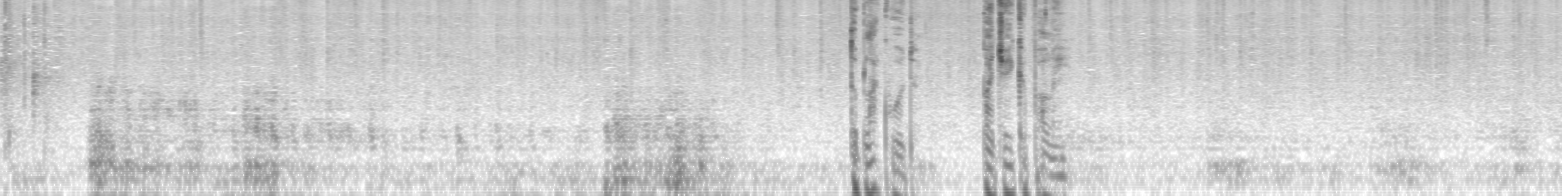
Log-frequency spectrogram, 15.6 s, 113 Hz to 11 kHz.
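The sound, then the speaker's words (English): Steady rain drums on an old tin roof with a dense, hissing patter, broken by heavier crashing bursts and low rumbles like thunder, while a man speaks briefly near the start. “Rain falling on this old tin roof, chucking down a heap of 1988.”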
